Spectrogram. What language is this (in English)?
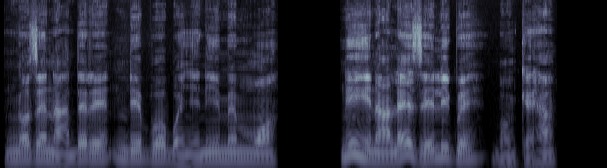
Igbo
